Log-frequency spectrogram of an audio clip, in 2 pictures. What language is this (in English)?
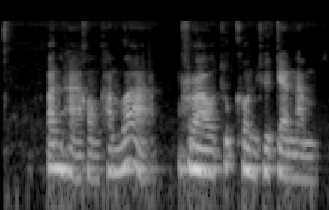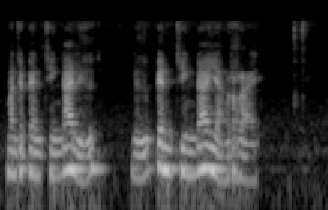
Thai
